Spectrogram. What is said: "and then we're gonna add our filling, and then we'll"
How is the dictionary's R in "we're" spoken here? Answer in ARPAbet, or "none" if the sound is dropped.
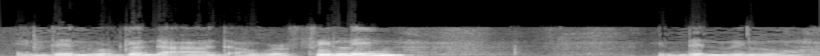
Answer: L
